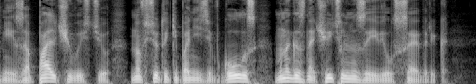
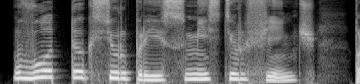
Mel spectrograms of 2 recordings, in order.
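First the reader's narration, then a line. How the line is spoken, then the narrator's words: Drawn out, displeased. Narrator (Russian): Протянула Виктория не слишком радостным тоном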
